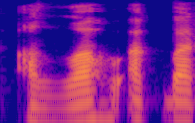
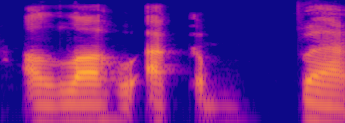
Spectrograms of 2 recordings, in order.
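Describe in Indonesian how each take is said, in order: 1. Tidak ada bunyi yang dipanjangkan atau digandakan. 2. Bunyi b pada Akbar digandakan. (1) "harus takbir" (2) "nggak boleh juga baknya ditasydidkan"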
